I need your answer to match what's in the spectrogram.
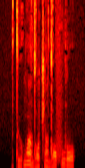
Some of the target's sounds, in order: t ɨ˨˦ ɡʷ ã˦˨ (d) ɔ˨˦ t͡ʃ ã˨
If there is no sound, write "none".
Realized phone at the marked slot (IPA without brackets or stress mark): d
